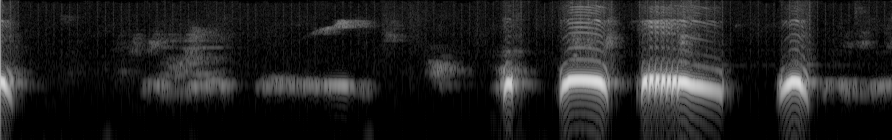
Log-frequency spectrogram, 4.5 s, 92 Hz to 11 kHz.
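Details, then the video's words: Lure call of a spotted dove: quiet low cooing first, then one complete phrase of a short note, a rounded coo, a long buzzy descending coo and a brief closing coo. "cu gay moi chuan mp3"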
